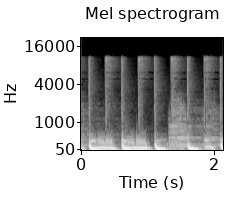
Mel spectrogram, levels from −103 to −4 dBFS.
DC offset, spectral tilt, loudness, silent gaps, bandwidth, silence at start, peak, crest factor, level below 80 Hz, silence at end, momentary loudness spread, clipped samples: under 0.1%; -7 dB/octave; -18 LUFS; none; 11 kHz; 0 s; -4 dBFS; 12 dB; -18 dBFS; 0 s; 4 LU; under 0.1%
